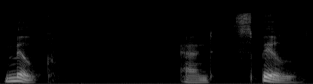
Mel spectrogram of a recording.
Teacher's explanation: front vowels will have slightly more frontal L's in words like milk and spill. So that feels a little lighter than awe and fall.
